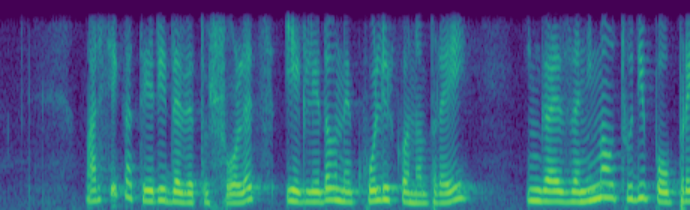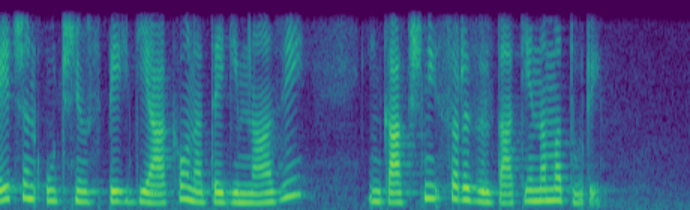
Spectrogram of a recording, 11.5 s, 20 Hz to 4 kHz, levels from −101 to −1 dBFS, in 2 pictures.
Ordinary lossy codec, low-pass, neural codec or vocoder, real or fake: none; 3.6 kHz; none; real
